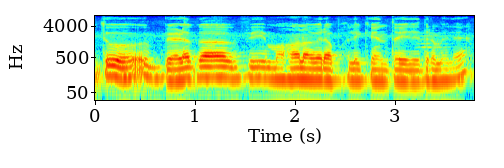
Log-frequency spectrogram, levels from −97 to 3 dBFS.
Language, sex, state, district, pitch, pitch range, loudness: Kannada, male, Karnataka, Bellary, 125 Hz, 115-135 Hz, -16 LUFS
